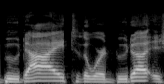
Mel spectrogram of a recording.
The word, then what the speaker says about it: Budai: this in China there was a monk named budai b-u-d-a-i it's spelled here with some accents over several of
